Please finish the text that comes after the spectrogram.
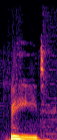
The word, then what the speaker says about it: Bede: How do you pronounce it? This is how she pronounces it. Bead.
